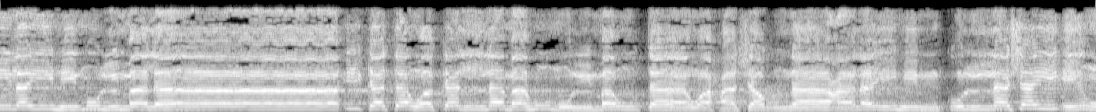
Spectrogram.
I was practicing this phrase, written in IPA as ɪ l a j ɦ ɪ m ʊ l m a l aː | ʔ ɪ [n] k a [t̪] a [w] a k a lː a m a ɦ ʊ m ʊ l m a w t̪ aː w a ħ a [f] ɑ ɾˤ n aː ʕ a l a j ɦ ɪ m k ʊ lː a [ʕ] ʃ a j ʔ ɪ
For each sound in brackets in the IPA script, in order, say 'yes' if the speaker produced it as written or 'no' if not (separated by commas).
no, yes, yes, no, no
